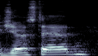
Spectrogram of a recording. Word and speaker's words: Kjostad: I say KJOSTAD. Uh-huh. It's the name of a lake in Minnesota. Is that how they pronounce it? Pretty much, yeah. I mean, Minnesota is populated by Norwegian immigrants, so it's probably more like KJOSTAD.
